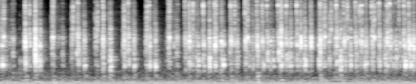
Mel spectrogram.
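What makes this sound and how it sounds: Fingertips of both hands type continuously on a full-size mechanical keyboard with plastic keycaps and blue clicky switches. Sharp, bright clicks with almost no low end and a very short decay come as separate strokes at first, then pick up into a dense, steady patter for the rest of the clip.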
